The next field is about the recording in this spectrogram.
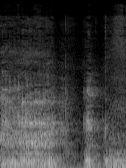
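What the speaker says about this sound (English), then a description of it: "The dogs." Dogs growl low and rumbling close by indoors, a short stretch of steady growls with a brief dip and then a renewed growl.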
